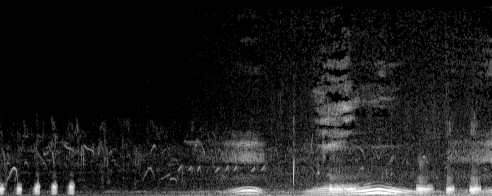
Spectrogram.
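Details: Common eider: a quick run of four short pulsed notes opens, then drawn-out, arched, crooning coos swell and fade, the longest near the end, over a low steady background hum.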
